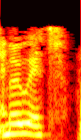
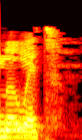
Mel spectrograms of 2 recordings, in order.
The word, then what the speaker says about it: Moët: But no, a lot of people think that they must pronounce it the French way and go Moe. – Moe. – But meanwhile, the family. – It's actually Moet. – Yeah, are originally from Holland, from the Netherlands.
